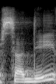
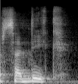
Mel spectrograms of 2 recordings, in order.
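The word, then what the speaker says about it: Tzadi: righteousness of human beings there's two ways to pronounce the word it's either Sadi or Sadiq so either way that's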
